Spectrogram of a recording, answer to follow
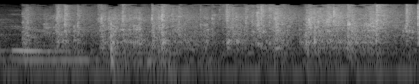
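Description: Aluminium foil crinkling and crackling in quick, irregular clicks as it is peeled off a covered bowl, starting about half a second in.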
